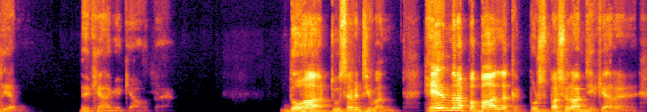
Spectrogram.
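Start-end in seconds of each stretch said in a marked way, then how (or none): 5.3-6.6 slow, measured verse chanting; verse recitation. A narrator's reading. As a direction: recite the scripture line with drawn-out syllables. (धीमा दोहा पाठ)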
